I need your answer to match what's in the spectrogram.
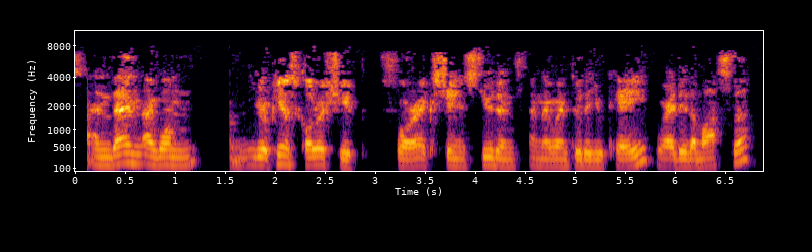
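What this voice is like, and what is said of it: Italian accent. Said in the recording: “I'm Italian, as you probably guessed from the accent”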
